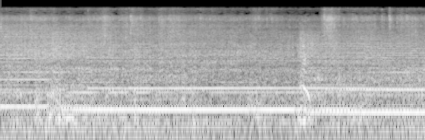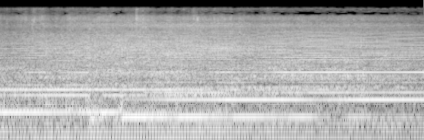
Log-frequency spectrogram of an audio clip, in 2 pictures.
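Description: A motorbike engine hums as it passes nearby.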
